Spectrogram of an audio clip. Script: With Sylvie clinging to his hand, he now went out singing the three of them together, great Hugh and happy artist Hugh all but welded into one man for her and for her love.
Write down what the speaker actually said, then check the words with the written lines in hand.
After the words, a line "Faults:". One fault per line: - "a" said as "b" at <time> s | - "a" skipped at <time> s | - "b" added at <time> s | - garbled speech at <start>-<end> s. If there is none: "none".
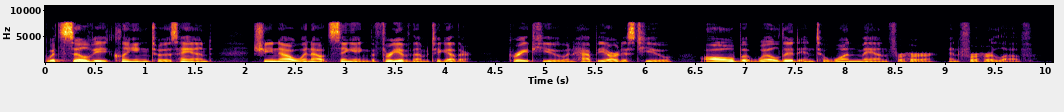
With Sylvie clinging to his hand, she now went out singing the three of them together, great Hugh and happy artist Hugh all but welded into one man for her and for her love.
Faults:
- "he" said as "she" at 2.1 s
